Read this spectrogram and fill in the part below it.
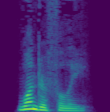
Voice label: "wonderfully" us female; everyone-can-use-english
